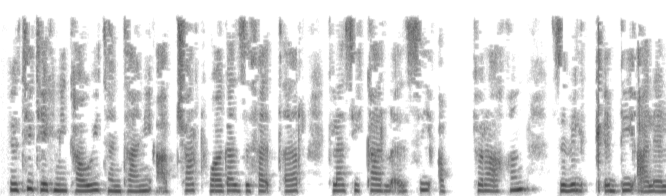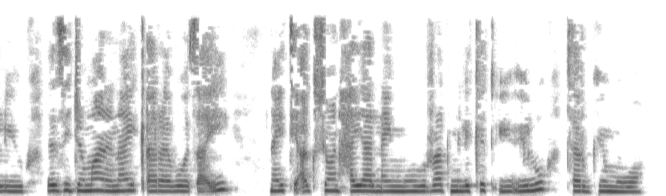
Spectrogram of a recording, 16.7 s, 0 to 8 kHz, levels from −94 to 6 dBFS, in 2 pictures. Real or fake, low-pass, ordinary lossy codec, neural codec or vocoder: fake; 7.2 kHz; MP3, 32 kbps; vocoder, 24 kHz, 100 mel bands, Vocos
